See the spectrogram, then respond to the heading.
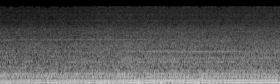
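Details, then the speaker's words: Carbureted LS 5.3 swap truck held at raised revs: steady drone broken by an irregular stumble; misfire, later traced to a failed MSD 6014 ignition box. "but it's still missing quite a bit okay so we've got a little bit of diagnosis to do you can easily hear a misfire"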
